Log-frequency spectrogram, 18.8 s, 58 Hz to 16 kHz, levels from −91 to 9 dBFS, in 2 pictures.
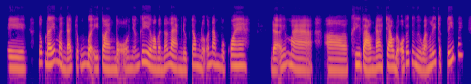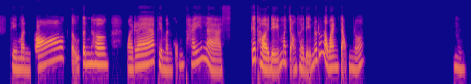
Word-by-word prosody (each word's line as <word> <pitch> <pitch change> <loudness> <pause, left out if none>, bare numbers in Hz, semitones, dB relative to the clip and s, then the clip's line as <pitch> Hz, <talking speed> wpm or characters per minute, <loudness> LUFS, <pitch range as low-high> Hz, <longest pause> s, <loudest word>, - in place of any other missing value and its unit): Thì 175 -2 -1 0.3
lúc 240 0 -6
đấy 220 +4 +5
mình 235 -9 -2
đã 165 0 +2
chuẩn 205 +4 -9
bị 175 -4 +1
toàn 170 -2 0
bộ - - -4
những 175 +3 -8
cái 260 +4 -1
gì 220 -5 +2
mà 170 -2 +1
mình 165 -1 -3
đã 185 +2 -3
làm 180 -6 0
được 160 0 -8
trong 205 -2 -2
nửa 165 - -6
năm 220 -2 -3
vừa 170 - -8
qua, 205 0 +1 0.5
để 170 +3 +1
mà, 170 -8 0 0.2
ờ, 155 -1 -1
khi 220 0 0
vào 160 -5 +5
na 185 +3 0
trao 190 -2 +3
đổi 145 - 0
với 240 - -3
cái 245 -1 -9
người 190 -4 -3
quản 155 +2 -3
lý 230 +5 -2
trực - - -10
tiếp 250 +5 0
ấy, 420 -1 -8 0.3
thì 175 -3 -3
mình 165 -2 -4
có 255 - +5 0.2
tự - - -1
tin 230 -1 +1
hơn. 220 -1 +4 0.4
Ngoài 170 -1 -1
ra 205 +4 +4
á, 265 - +4
thì 200 - -2
mình 155 -2 -7
cũng 205 +6 -11
thấy 245 +7 -4
là 155 - 0
s - - -20 0.4
cái 300 - +4
thời 180 - +7
điểm 150 +7 0
mà 255 - -1
chọn 235 - -2
thời 170 -3 -3
điểm 195 - -4
nó 285 - +2
rất 440 - -1
là - - +9
quan 185 -1 +3
trọng - - -1
nữa. 180 +4 -5 1.8
Ừm. 170 -3 -8
190 Hz, 215 wpm, -25 LUFS, 165-225 Hz, 1.8 s, là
